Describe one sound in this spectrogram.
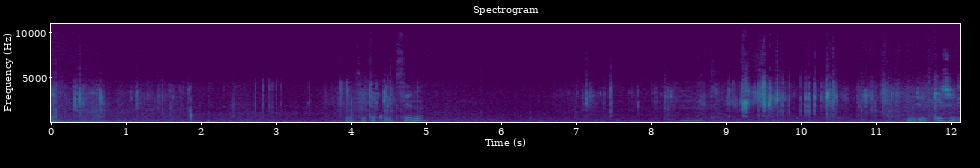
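Fabric rustles as hands handle clothing.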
